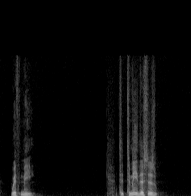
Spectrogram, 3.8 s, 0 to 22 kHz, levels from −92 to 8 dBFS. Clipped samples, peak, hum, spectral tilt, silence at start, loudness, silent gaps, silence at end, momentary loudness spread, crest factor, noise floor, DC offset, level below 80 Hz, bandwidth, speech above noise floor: under 0.1%; -14 dBFS; none; -6 dB/octave; 0.25 s; -33 LUFS; none; 0.7 s; 12 LU; 22 dB; -79 dBFS; under 0.1%; -64 dBFS; 16 kHz; 48 dB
